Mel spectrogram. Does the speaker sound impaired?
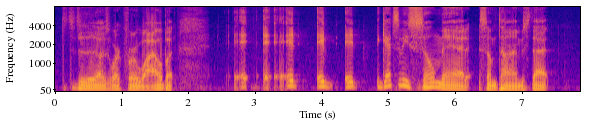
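Yes: stuttering; past therapy to become more comfortable with stuttering, earlier fear of public speaking from stuttering; stutter-like tension when signing own name, worse under pressure or with people watching; here repeated sounds, repeated words, prolonged sounds.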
